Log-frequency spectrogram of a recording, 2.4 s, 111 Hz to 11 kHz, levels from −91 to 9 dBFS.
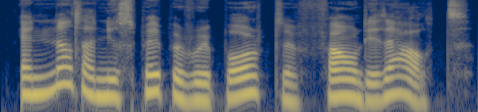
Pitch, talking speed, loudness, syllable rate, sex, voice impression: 220 Hz, 200 wpm, -18 LUFS, 5.5 syllables/s, female, slightly gender-neutral, slightly young, slightly weak, slightly clear, slightly halting, friendly, unique, kind, modest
